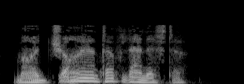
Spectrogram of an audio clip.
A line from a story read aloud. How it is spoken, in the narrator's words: purred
